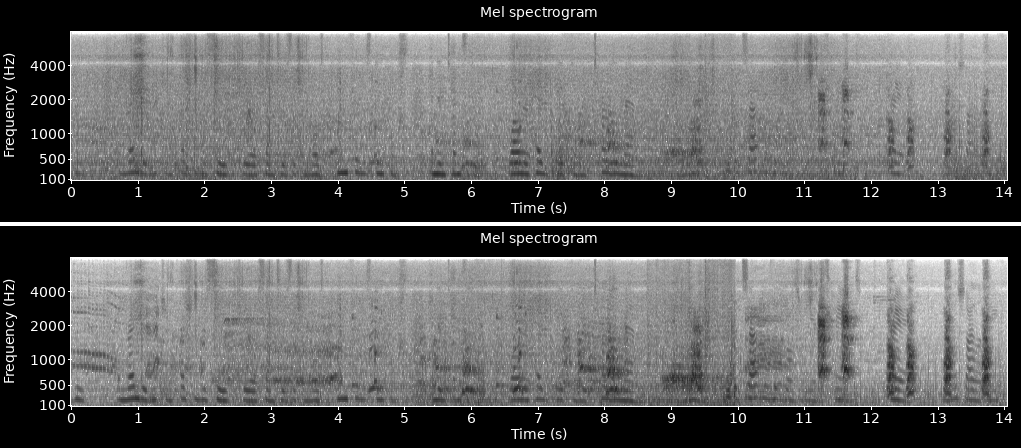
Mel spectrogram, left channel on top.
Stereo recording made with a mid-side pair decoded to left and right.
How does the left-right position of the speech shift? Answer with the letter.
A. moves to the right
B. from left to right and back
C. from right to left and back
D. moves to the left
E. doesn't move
C.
